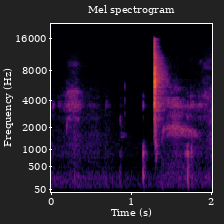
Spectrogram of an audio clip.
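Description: A sudden, sharp breath about a second in, trailing off into a breathy hiss, with faint mouth noise before it.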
